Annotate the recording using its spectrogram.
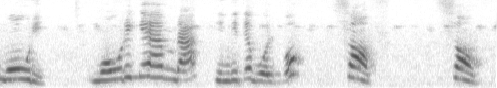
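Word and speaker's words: सौंफ: মৌরিকে আমরা হিন্দিতে বলবো সফ সফ। এখানেও দেখুন যে আমরা উচ্চারণ করার সময় কিন্তু নাকে তোলা উচ্চারণ হচ্ছে সফ। বানানটা হবে দন্তস্বয় ঔকার, এই বিন্দু দিলাম সফ। এখানে উচ্চারণ হবে কি সফ, SAUAF সফ।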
